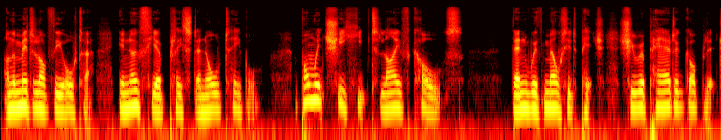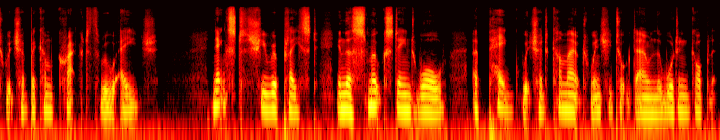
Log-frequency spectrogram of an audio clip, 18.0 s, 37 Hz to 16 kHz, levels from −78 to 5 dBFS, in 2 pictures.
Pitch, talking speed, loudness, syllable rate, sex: 140 Hz, 175 wpm, -21 LUFS, 5.0 syllables/s, male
